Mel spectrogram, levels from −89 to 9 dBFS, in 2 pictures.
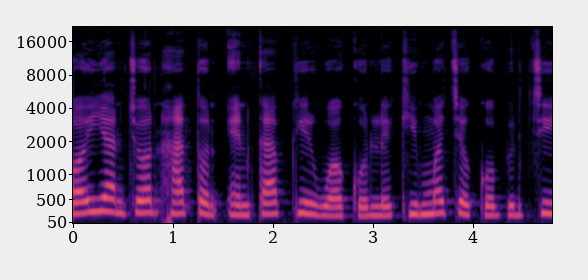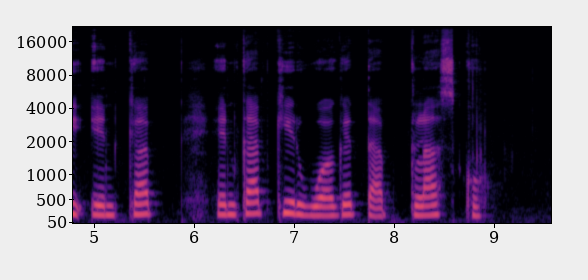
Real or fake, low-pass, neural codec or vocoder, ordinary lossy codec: real; none; none; none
